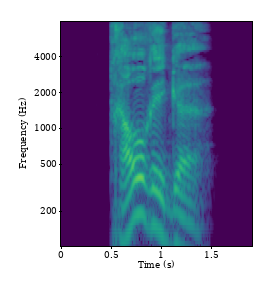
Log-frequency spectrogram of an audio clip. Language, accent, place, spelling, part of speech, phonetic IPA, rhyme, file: German, Germany, Berlin, traurige, adjective, [ˈtʁaʊ̯ʁɪɡə], -aʊ̯ʁɪɡə, De-traurige.ogg
- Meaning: inflection of traurig: 1. strong/mixed nominative/accusative feminine singular 2. strong nominative/accusative plural 3. weak nominative all-gender singular 4. weak accusative feminine/neuter singular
